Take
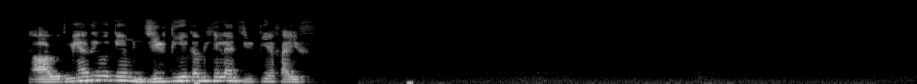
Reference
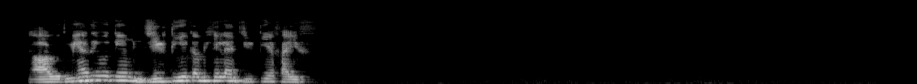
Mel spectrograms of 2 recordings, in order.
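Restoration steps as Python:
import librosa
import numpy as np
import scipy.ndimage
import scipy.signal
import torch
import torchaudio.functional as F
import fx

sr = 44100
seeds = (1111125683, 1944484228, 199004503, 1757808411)

y = fx.fix_declick_ar(x, sr, threshold=10.0)
y = fx.fix_deplosive(y, sr, at_s=(1.93, 4.06))
y = fx.gain(y, sr, db=fx.steps((0.0, 0.0), (3.58, -11.5)))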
